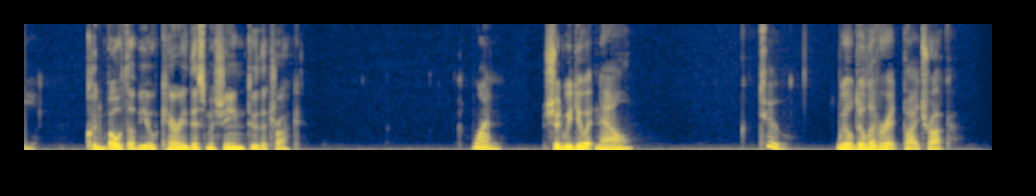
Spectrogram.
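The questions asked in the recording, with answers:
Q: Could both of you carry this machine to the truck?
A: 1: Should we do it now?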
